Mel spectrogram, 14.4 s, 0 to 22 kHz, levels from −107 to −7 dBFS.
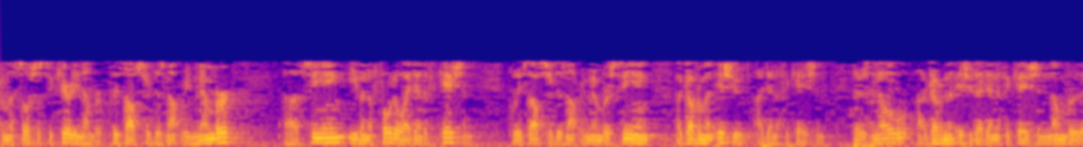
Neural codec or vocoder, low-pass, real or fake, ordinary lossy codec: none; 7.2 kHz; real; AAC, 16 kbps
